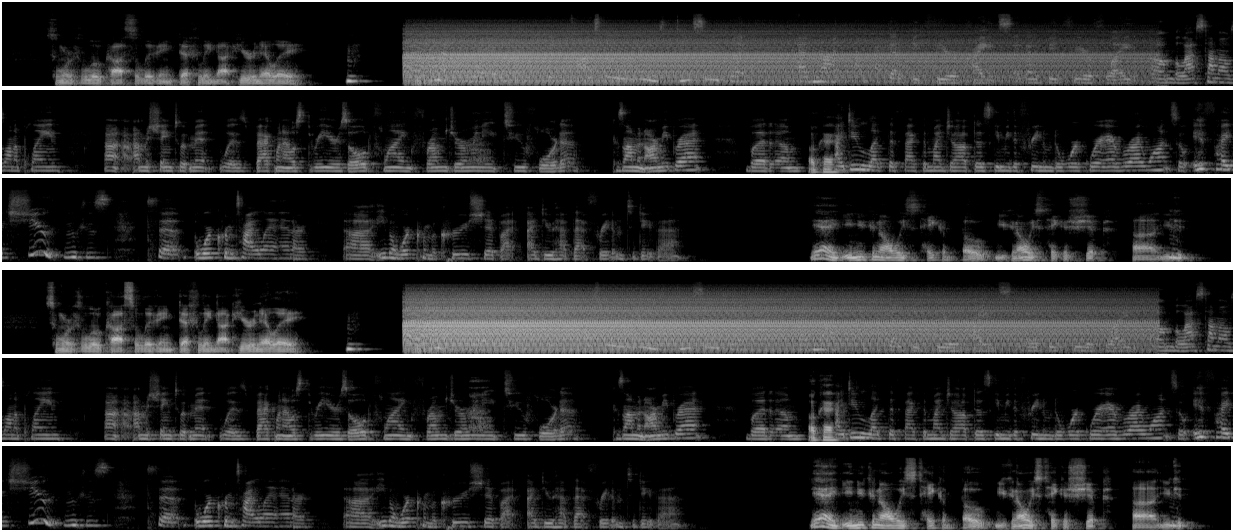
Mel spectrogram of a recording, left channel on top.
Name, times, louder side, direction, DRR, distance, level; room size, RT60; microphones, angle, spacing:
voice 1, 0.4-3.0 17.0-17.1 20.4-20.7 32.7-36.4, right 3 dB, 80° right, 0.9 m, -27 dB
sound 1, 4.0-11.6, right 5 dB, 40° right, 0.6 m, -24 dB
voice 2, 4.3-7.5 7.9-12.9 13.3-18.1 18.4-20.3 20.6-27.7 28.0-31.4 36.3-36.4, left 1 dB, 10° left, 1.0 m, -36 dB
13.0 x 4.7 x 4.4 m
head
